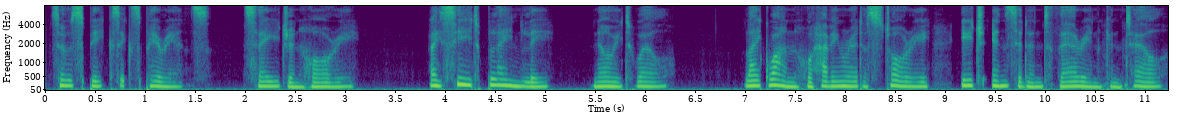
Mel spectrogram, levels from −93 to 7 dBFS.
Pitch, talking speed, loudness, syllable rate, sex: 165 Hz, 135 wpm, -18 LUFS, 4.1 syllables/s, female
